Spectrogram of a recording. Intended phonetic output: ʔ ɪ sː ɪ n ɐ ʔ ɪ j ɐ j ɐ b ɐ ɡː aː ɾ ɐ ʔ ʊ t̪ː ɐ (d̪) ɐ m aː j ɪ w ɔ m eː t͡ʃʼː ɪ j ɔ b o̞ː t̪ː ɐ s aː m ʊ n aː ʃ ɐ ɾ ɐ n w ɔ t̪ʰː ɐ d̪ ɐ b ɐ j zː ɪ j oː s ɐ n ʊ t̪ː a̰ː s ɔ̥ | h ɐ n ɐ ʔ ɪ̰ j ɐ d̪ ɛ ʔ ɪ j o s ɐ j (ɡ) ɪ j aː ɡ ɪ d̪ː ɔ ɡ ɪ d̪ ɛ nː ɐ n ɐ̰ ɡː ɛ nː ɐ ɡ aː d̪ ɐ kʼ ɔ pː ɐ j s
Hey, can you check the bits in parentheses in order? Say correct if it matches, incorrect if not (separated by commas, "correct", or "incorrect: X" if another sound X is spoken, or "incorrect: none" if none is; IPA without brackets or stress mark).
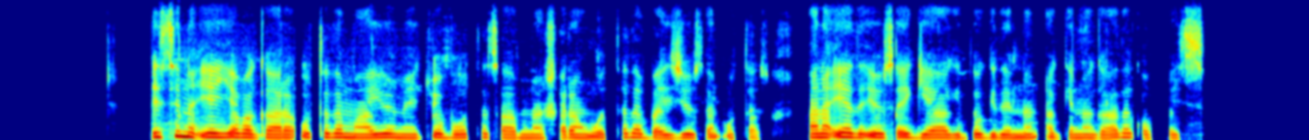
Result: correct, correct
